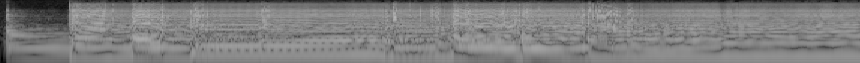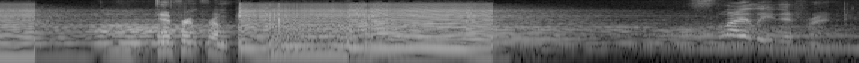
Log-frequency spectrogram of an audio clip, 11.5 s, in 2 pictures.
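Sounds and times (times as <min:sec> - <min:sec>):
fuzz pedal distorted electric guitar modelled on the blue Fuzz Face: 0:00.0 - 0:11.4
speech: 0:06.8 - 0:07.8, 0:10.7 - 0:11.3.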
